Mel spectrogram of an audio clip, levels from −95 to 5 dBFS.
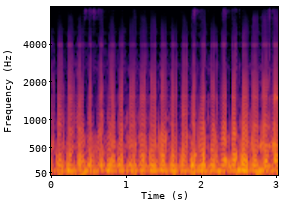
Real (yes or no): no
